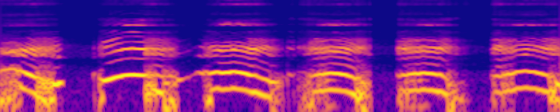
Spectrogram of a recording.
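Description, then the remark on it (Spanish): A voice does a vocal exercise of about six short whimpering hums, like a puppy crying, each sliding up and then back down in pitch, repeated in a steady rhythm with brief pauses between them. “Ese lloriqueo extra ayuda un poco a que la compresión vocal se mantenga ahí.”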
